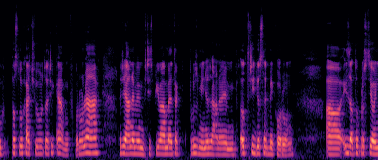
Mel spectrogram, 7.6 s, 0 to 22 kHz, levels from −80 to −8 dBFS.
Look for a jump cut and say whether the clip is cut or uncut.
cut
